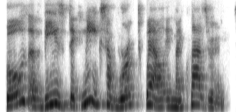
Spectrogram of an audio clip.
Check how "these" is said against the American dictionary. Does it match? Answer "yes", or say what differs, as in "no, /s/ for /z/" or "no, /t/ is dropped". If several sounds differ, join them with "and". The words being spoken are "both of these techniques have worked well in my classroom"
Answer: yes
